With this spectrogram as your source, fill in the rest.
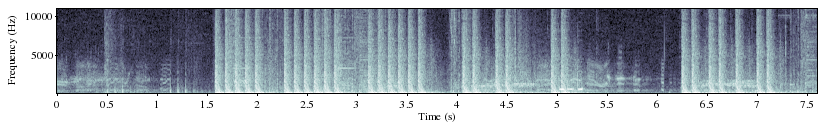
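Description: Bursts of gunfire from the shooter Half-Life 2 rattle out in several loud, dense volleys separated by short lulls, with rapid repeated shots packed into each burst.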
